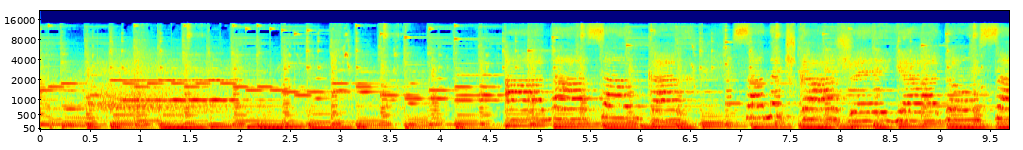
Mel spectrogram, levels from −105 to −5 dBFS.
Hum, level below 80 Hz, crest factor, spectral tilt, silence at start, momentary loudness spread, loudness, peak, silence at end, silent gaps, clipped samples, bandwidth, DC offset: none; -24 dBFS; 12 dB; -5 dB/octave; 0 s; 4 LU; -17 LUFS; -4 dBFS; 0 s; none; under 0.1%; 14 kHz; under 0.1%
